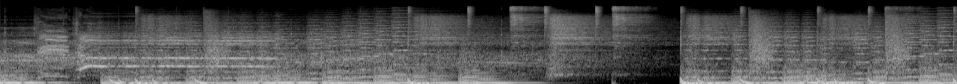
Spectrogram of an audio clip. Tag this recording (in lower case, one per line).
music
exciting music
background music
blues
